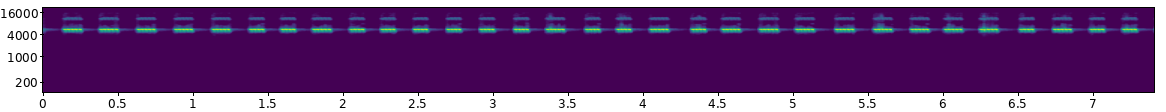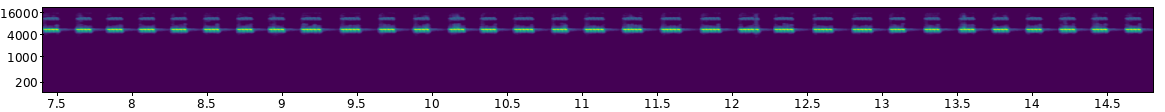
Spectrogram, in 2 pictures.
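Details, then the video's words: Male cricket calling on a summer evening, steady shrill chirps repeated about four times a second without pause, alone in a silent background. "Cricket Chirping Sound Effect"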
